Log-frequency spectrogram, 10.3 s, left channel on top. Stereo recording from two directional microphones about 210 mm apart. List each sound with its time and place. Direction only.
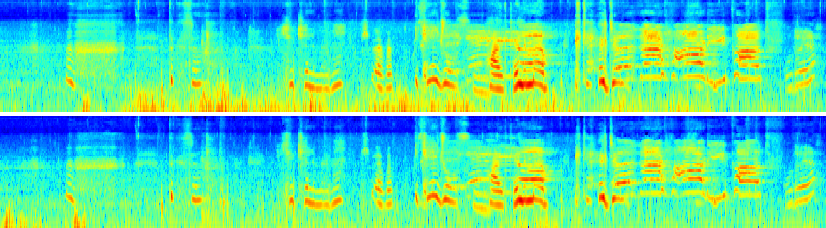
0.8 s a sound: 5° left (ahead or behind)
3.8 s a woman's voice: 5° left (ahead or behind)
7.8 s child singing: 55° right (ahead or behind)
9.9 s a woman's voice: 40° right (ahead or behind)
